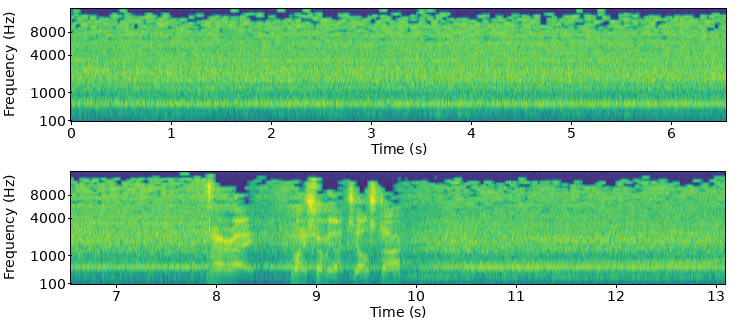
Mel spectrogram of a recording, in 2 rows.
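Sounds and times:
lathe running with whine: 0.0s - 13.0s.

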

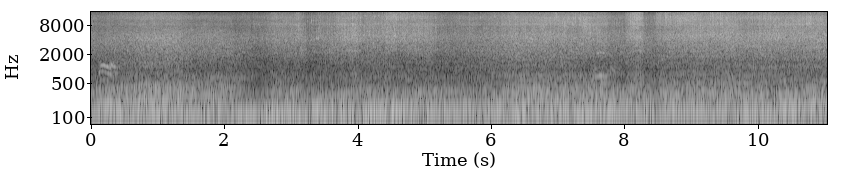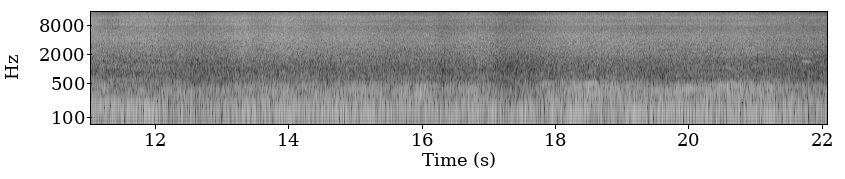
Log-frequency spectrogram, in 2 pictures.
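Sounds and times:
car engines revving: 0.0s - 22.0s.

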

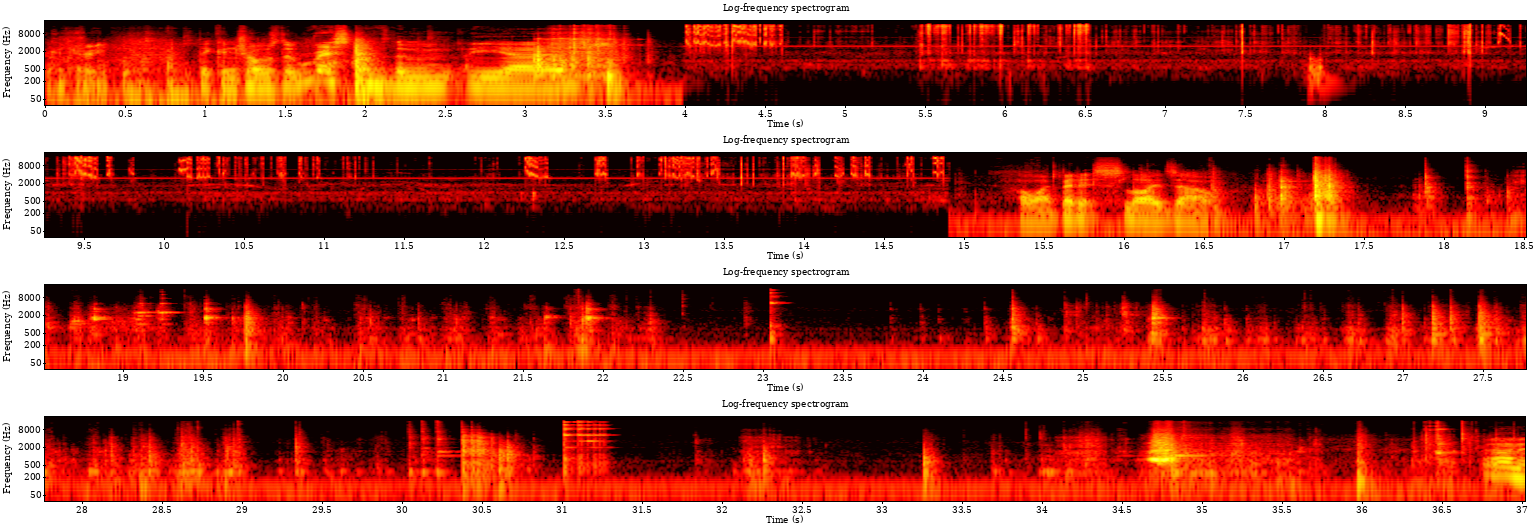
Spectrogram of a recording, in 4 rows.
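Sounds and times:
screwdriver clicking and scraping metal: 4.0s - 11.3s, 12.2s - 14.9s.

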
